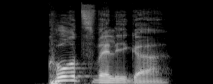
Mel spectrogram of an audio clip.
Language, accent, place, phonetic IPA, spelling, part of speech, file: German, Germany, Berlin, [ˈkʊʁt͡svɛlɪɡɐ], kurzwelliger, adjective, De-kurzwelliger.ogg
- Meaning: inflection of kurzwellig: 1. strong/mixed nominative masculine singular 2. strong genitive/dative feminine singular 3. strong genitive plural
